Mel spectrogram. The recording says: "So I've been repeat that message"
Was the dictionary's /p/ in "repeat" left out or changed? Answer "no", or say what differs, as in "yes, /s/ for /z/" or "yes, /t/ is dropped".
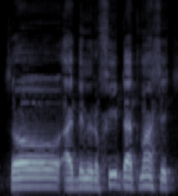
yes, /f/ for /p/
